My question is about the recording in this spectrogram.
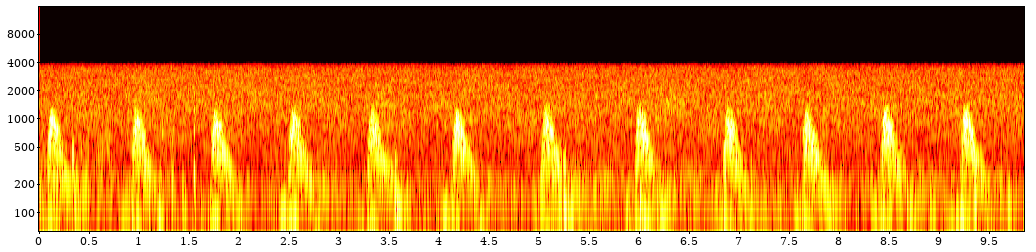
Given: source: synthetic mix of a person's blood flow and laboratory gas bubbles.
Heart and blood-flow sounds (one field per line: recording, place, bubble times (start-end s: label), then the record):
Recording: Doppler ultrasound of blood flow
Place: subclavian vein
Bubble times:
0.31-0.53 s: bubbles
0.56-0.71 s: bubbles
1.21-1.26 s: bubbles
1.30-1.37 s: bubbles
1.51-1.59 s: bubbles
From the record:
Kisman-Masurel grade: 212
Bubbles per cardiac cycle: several, 3 to 8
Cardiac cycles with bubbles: 1 to 10%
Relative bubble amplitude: moderate (0.250 to 0.450)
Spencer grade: 1 (occasional bubble signal discernible with the cardiac motion signal, with majority of cardiac periods free of bubbles)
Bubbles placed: anywhere in the cardiac cycle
